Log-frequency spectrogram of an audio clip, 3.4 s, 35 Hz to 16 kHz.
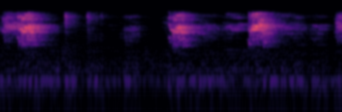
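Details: Budgerigar chirping on 20 January 2023, loud and close: harsh, buzzy squawking chirps in quick bursts, a louder pair near the start and middle, with brief silences and a faint low hum beneath.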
